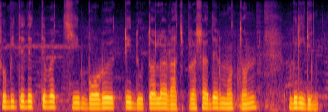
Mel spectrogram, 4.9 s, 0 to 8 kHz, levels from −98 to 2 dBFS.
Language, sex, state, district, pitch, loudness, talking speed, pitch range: Bengali, male, West Bengal, Cooch Behar, 130 Hz, -14 LUFS, 120 wpm, 120-135 Hz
